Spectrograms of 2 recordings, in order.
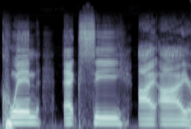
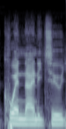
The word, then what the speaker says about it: Quinn XCII: Uh, on my upcoming list, Quinn XCII or Quinn 92, just much easier to pronounce it that way.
